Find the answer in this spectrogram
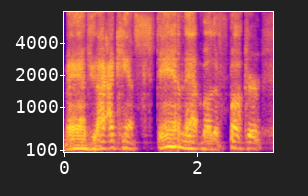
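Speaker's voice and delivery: put-on angry, ranting voice. Retelling what an angry employee said about someone: imitating an angry employee. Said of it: "an employee of ours who's just very angry".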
